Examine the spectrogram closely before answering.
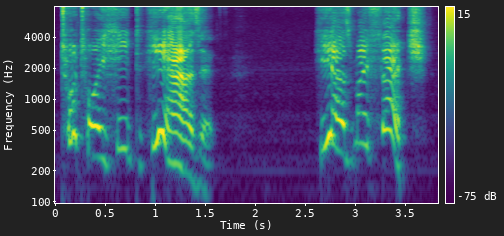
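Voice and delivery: high, loud indignant cry; high-pitched excited accusation; outraged young character. Acted. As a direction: raise the alarm, high and urgent. Accuses man, alerting Totoi.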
